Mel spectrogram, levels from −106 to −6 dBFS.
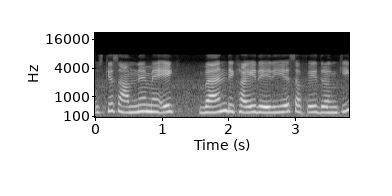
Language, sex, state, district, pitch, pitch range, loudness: Hindi, female, Bihar, Vaishali, 285 Hz, 270-305 Hz, -22 LUFS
